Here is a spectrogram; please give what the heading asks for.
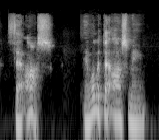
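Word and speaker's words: θεός: And then this is theta, eta, and we would separate the 2 vowels because they're not diphthongs. And so this is theos. The accent is over here in the second syllable, so it's theos.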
